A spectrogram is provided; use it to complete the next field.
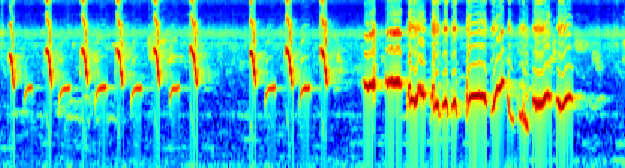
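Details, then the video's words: Provocative sharp song of a magpie-robin: rapid repeated downswept chips in two bursts, then a loud tumbling phrase of varied whistles and buzzy notes. "DIJAMIN Langsung NYAUT dan NGAMUK Pake Suara TAJAM Murai ini"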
